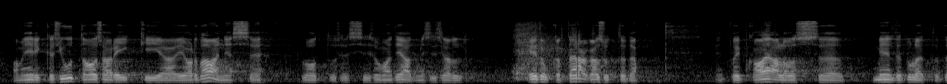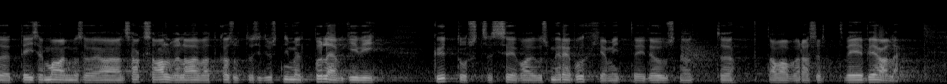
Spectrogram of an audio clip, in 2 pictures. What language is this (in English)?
Estonian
